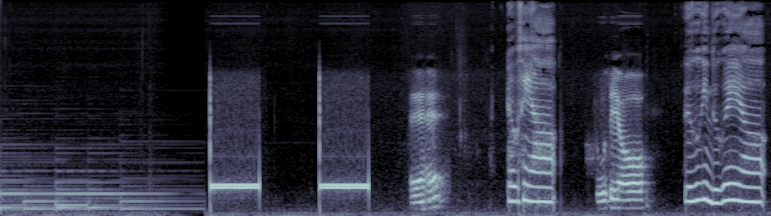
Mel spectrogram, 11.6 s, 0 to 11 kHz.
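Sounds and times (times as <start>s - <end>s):
soft melody: 0.0s - 3.2s
telephone tone of an outgoing call, two steady beeps: 3.2s - 3.9s, 4.8s - 5.6s
speech: 7.8s - 8.4s, 9.0s - 11.5s.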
